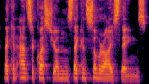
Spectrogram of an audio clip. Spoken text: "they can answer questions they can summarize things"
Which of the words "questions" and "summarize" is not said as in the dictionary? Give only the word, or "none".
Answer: none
